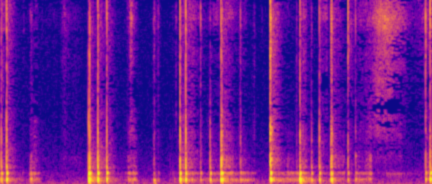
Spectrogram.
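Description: Long fingernails tap and scratch the cover of a paperback book held up close, giving about sixteen short, dry taps in irregular clusters. Each tap has a hollow low-mid body with a bright clicky edge and almost no ring. Soft scratching fills the gaps between taps.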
